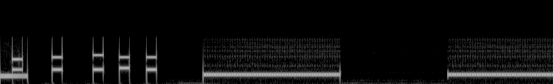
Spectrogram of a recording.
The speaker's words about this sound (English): Well, I'm about to dial her phone number right now and see if we can find out why she's not getting back to you, okay?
